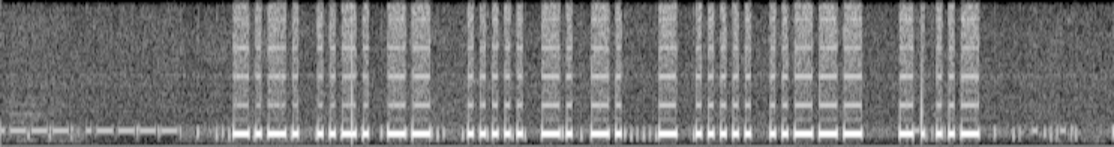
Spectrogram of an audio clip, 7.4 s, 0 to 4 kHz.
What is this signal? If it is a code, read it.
Morse code, heard as a keyed tone, about 29 wpm, 380 Hz. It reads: CFM 5NN T52 TU
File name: ARCHIV / KX3 / CW pileup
